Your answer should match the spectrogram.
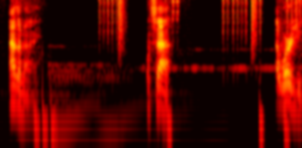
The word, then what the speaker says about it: Adonai: Pronounce it a long A, so Adonai. Gotcha. Not Adonai. Adonai.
